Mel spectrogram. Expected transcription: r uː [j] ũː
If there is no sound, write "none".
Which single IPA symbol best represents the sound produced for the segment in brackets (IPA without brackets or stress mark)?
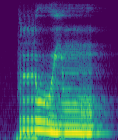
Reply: j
